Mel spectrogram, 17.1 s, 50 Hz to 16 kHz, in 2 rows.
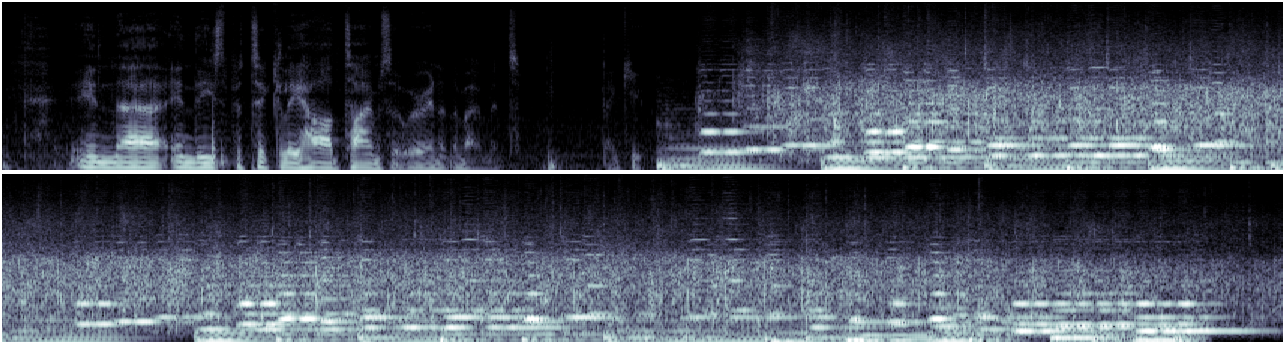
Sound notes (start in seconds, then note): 4.9 audience applauds; 4.9 classical violin music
